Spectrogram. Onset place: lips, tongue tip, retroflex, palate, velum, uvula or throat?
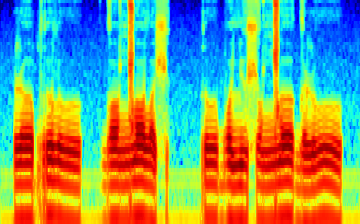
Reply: retroflex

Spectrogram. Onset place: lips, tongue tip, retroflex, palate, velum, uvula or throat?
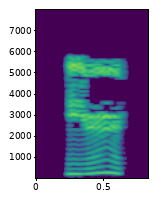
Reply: palate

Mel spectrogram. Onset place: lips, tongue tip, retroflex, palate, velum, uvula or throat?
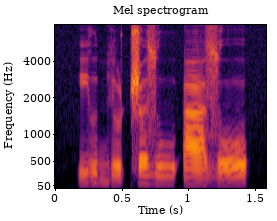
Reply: palate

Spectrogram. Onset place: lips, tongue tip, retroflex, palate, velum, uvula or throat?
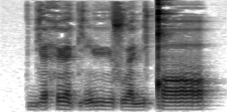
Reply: lips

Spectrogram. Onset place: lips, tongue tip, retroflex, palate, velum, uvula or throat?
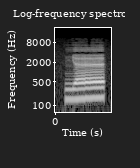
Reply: palate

